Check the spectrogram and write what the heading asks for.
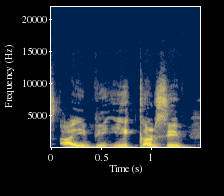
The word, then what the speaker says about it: cursive: लेकिन ये जो आई है ये लॉन्ग आई नहीं है, ये शॉर्ट आई है। क्यों? क्योंकि ये बड़ी स्पेलिंग है, ये कई सिलेबल के बने हुए वर्ड है, इस वजह से इसमें ऐसा पढ़ा जाता है।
